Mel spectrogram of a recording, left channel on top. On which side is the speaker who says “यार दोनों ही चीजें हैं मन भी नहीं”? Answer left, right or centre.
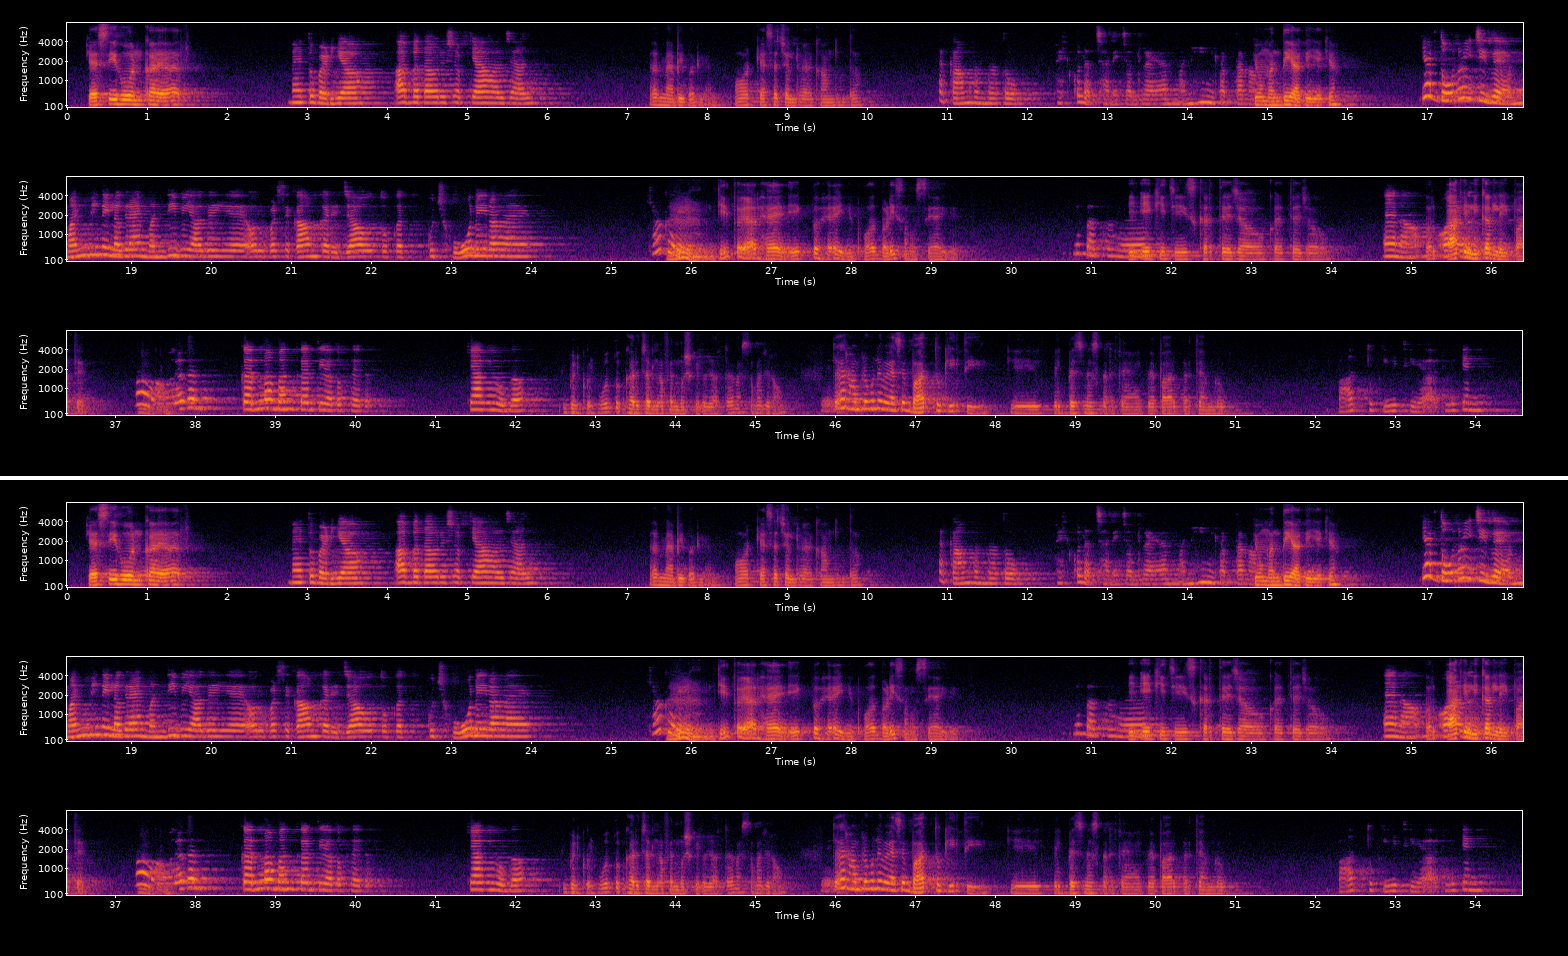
Left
